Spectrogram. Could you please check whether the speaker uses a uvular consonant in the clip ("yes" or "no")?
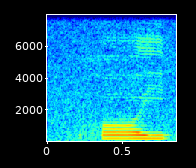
no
